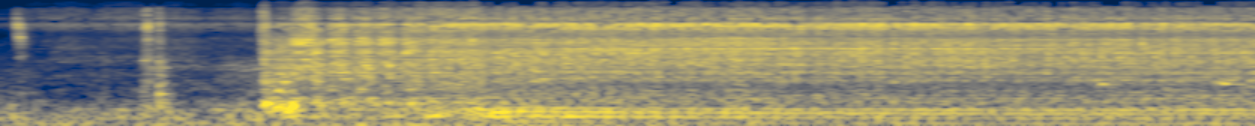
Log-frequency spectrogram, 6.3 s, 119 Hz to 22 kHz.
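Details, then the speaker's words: Suzuki K6A small petrol engine after overhaul, with no oil reaching the top end: it cranks, catches and idles roughly with a rapid light valve-train clatter. "Tingan niyo guys bagong over hindi umakyat yung oil dito kaya pala Pangit yung kanyang andar"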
